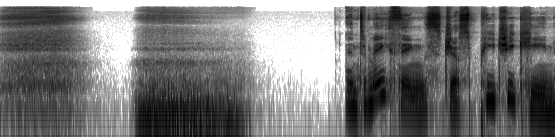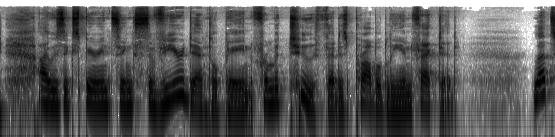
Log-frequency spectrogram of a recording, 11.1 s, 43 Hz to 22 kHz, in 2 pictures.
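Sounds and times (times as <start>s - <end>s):
deep yogic breath inhaling and exhaling: 0.0s - 2.6s, 10.2s - 10.9s
speech: 3.4s - 10.2s, 10.9s - 11.0s.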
